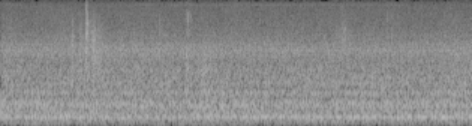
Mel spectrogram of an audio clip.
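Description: Steady room tone of a large hall between speakers: an even low hiss with a faint hum, and a couple of faint clicks.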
